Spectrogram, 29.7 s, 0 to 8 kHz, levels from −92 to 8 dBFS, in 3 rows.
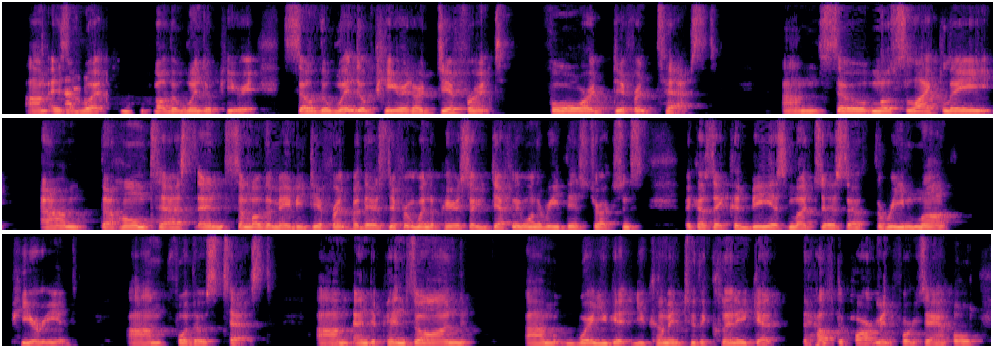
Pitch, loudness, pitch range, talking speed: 105 Hz, -23 LUFS, 100-115 Hz, 160 wpm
